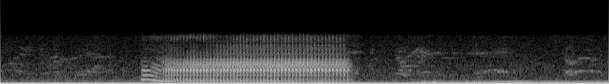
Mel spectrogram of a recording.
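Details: A single loud, rough, droning snore from a sleeping dog, which sleeps about 22 hours a day, with low rumbling breath noise after it; snoring.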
